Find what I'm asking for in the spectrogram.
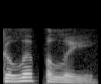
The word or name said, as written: Gallipoli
